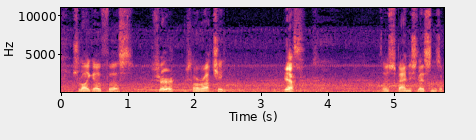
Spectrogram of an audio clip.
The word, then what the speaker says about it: Huarache: I have a horrible feeling that, despite my best intentions, I pronounce the H at the start of that word when everyone knows that the H in Spanish is always silent, and that includes the Spanish spoken in Mexico.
